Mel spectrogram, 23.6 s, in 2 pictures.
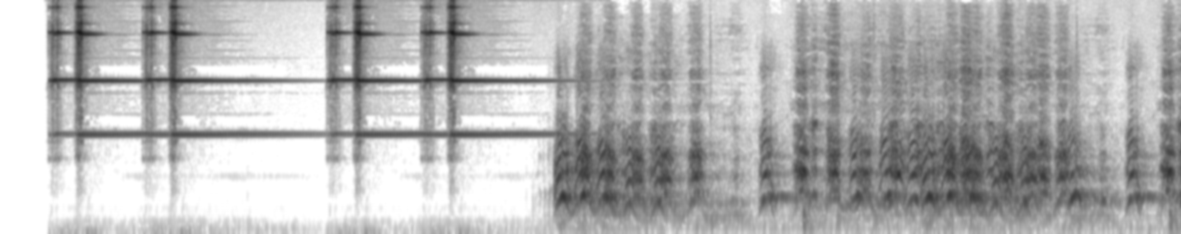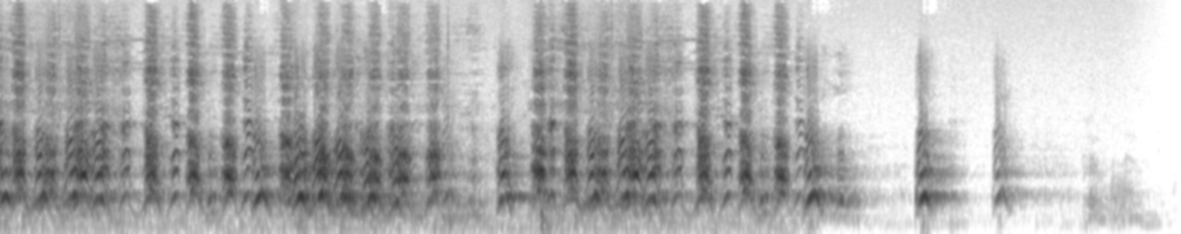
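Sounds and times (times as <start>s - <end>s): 
domestic dogs barking: 5.5s - 22.2s.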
